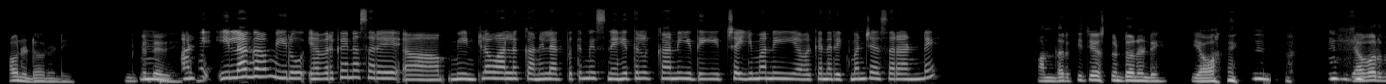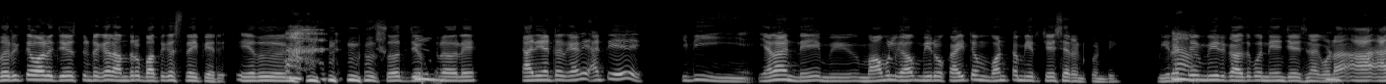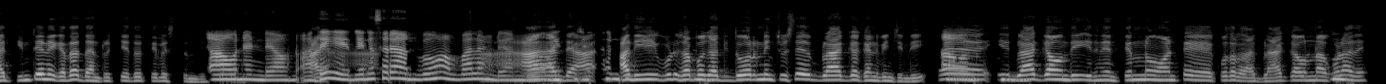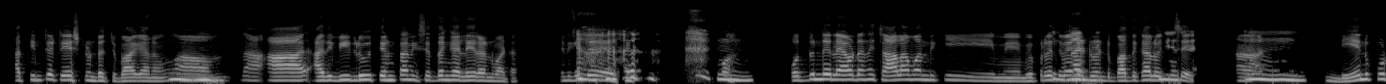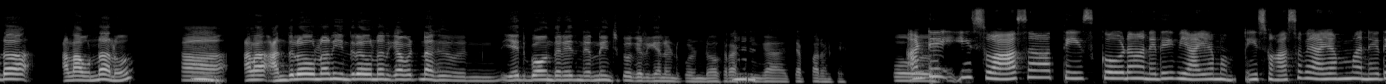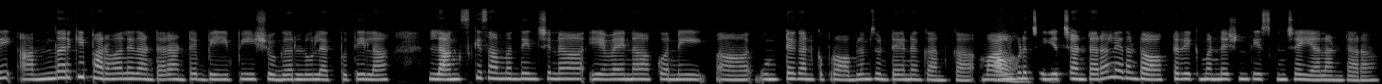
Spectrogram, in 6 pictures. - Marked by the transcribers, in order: in English: "రికమెండ్"; giggle; chuckle; giggle; in English: "ఐటెమ్"; in English: "సపోజ్"; in English: "బ్లాక్‌గా"; in English: "బ్లాక్‌గా"; in English: "బ్లాక్‌గా"; chuckle; chuckle; other background noise; in English: "బీపీ"; in English: "లంగ్స్‌కి"; in English: "రికమెండేషన్"
- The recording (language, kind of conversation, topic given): Telugu, podcast, ప్రశాంతంగా ఉండేందుకు మీకు ఉపయోగపడే శ్వాస వ్యాయామాలు ఏవైనా ఉన్నాయా?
